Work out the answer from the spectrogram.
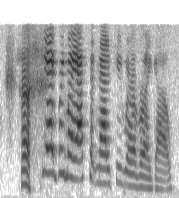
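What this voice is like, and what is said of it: Long Island accent. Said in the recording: “she's got a Long Island accent.”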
